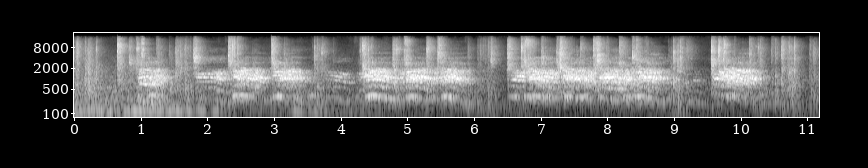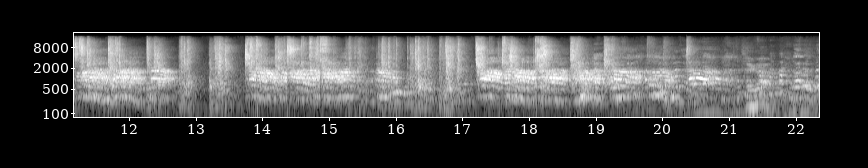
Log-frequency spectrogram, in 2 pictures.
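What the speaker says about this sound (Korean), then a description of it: "박수." A group at a Buddhist temple lecture claps hands in a repeated rhythmic exercise, sharp slaps in quick patterned runs with brief pauses between them, close and loud, while people laugh and talk along over it.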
